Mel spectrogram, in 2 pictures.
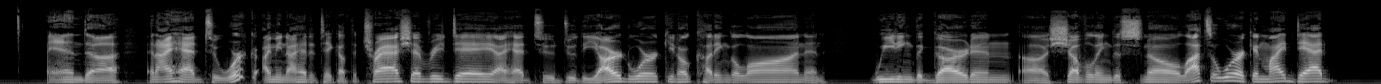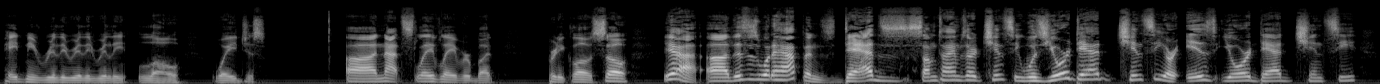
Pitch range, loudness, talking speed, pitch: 95-155 Hz, -22 LUFS, 170 wpm, 110 Hz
